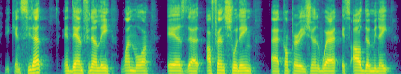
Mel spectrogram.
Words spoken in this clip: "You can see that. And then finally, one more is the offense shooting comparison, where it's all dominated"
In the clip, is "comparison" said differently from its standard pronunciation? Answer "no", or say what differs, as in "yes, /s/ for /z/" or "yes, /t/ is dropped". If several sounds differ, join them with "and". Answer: yes, /ʃ/ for /s/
